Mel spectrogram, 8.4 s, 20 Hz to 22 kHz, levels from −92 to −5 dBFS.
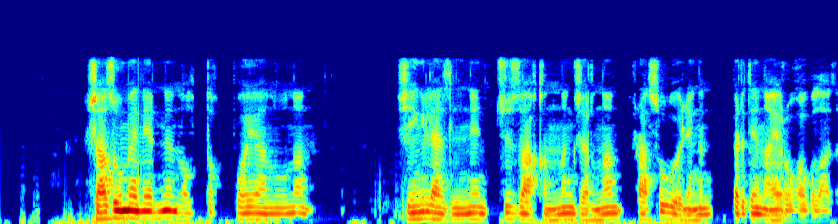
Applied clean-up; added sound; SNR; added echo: classical method spectral subtraction.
